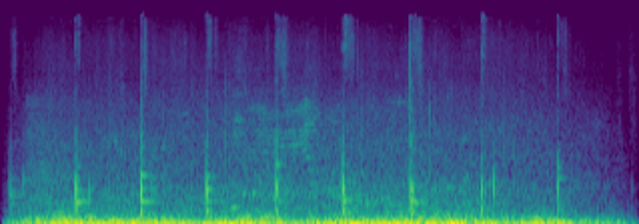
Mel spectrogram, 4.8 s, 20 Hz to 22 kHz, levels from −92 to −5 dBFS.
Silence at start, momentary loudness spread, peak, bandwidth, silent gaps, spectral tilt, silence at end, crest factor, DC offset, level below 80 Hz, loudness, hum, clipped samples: 0.05 s; 5 LU; 0 dBFS; 3.1 kHz; none; -8.5 dB/octave; 0.1 s; 14 dB; under 0.1%; -16 dBFS; -23 LUFS; none; under 0.1%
